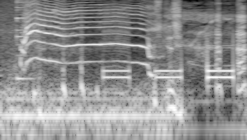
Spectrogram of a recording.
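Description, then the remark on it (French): A cat gives one long, drawn-out meow, rising and holding before trailing off, with a few faint beeps and a brief murmur around it. “c'est quoi ce bruit de chat”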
